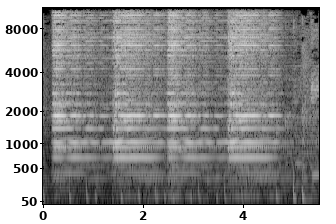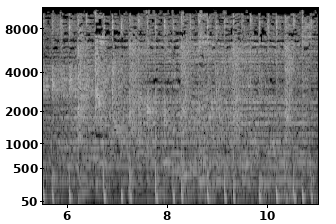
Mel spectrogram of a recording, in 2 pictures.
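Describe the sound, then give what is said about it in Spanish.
A bell rings, first in sustained, pulsing metallic tones, then in a fast, even series of sharp strikes that continues to the end. “La habrás oído sonar. Piensa, medita, recuerda. ¿Qué instrumento musical no tiene más que una cuerda? La campana.”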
